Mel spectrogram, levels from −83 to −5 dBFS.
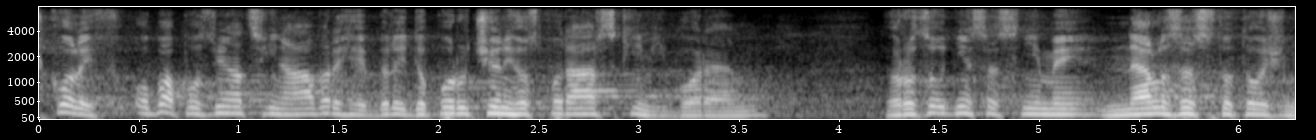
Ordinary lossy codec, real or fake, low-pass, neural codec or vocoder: MP3, 64 kbps; real; 7.2 kHz; none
